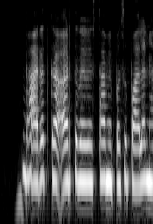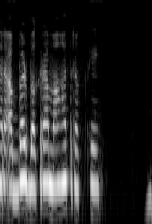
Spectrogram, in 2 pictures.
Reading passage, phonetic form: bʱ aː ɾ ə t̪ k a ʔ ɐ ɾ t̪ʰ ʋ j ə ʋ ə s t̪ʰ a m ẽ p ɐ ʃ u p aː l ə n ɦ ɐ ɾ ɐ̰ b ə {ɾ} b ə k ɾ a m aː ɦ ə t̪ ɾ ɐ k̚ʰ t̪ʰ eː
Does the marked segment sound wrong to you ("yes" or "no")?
yes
